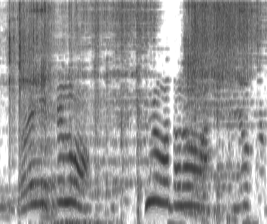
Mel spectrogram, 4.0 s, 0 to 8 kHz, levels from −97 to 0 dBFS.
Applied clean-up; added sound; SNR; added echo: classical method Wiener filter.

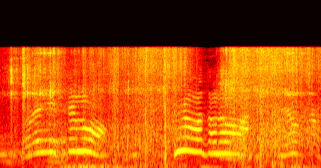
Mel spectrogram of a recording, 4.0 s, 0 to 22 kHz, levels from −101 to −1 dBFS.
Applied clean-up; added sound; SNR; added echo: none; Coin (dropping); -4 dB; none.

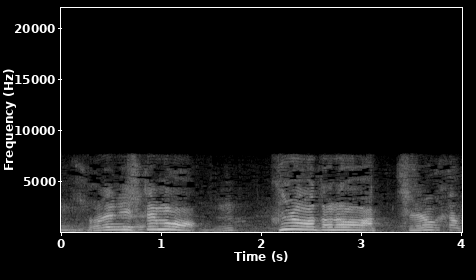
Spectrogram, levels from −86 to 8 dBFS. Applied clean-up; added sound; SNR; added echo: none; none; none; none.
